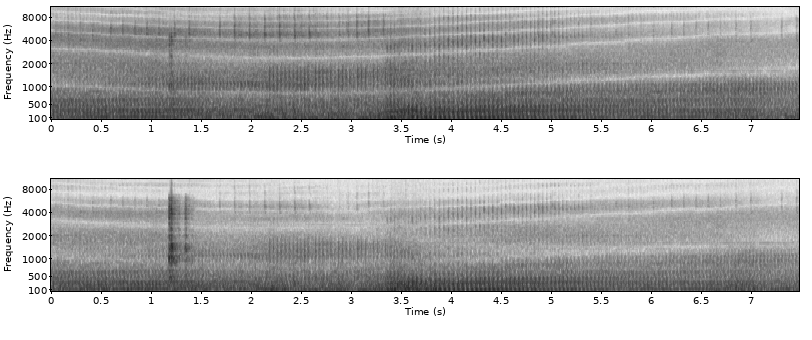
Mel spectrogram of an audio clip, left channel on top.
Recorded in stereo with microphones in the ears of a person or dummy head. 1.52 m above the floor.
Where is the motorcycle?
45° left (ahead or behind); by 7.5 s 30° left (ahead or behind).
